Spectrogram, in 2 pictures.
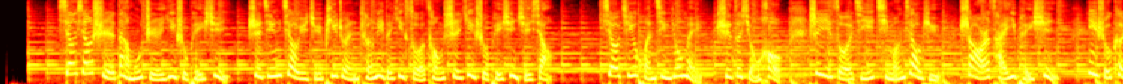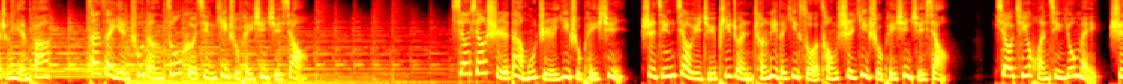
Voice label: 女 培训学校宣传 年轻; 湘乡市大拇指艺术培训; 年轻稳重

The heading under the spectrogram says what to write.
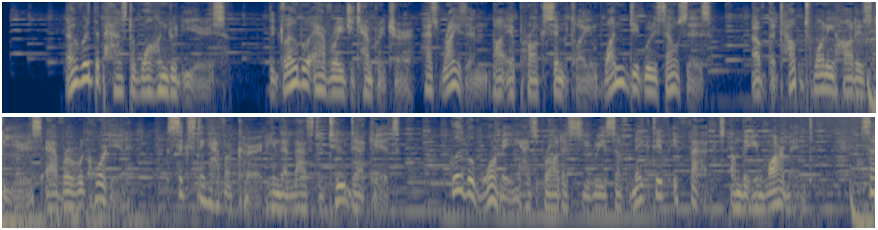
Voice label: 男 英语配音 中年 课程; 中英双语; 年轻时尚

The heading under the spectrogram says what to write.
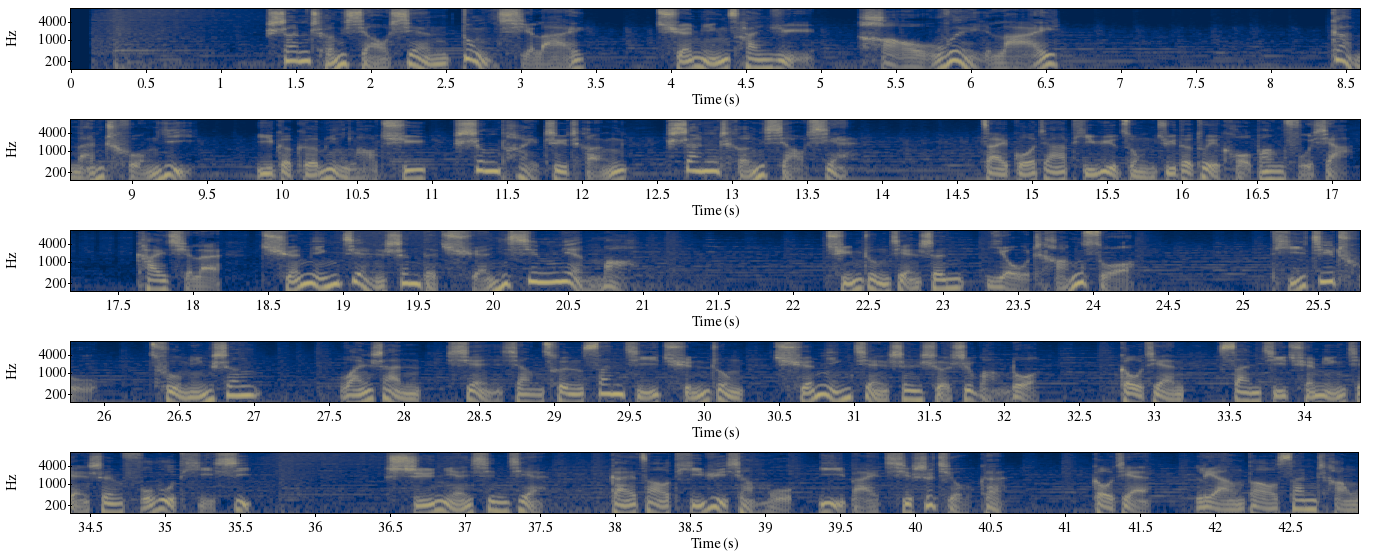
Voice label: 男 专题汇报 全民健身工作成效纪录片 大气厚重; 高端质感; 大气浑厚; 崇义县

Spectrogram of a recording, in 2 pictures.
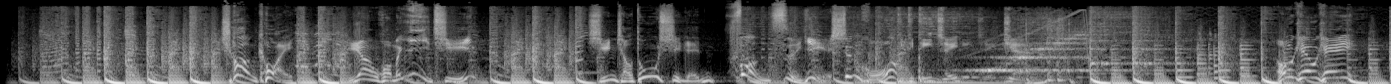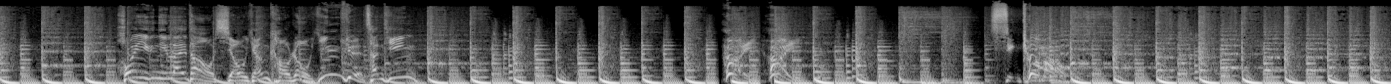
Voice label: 男W3-土嗨商业喊麦样音, 喊麦激情 夸张震撼

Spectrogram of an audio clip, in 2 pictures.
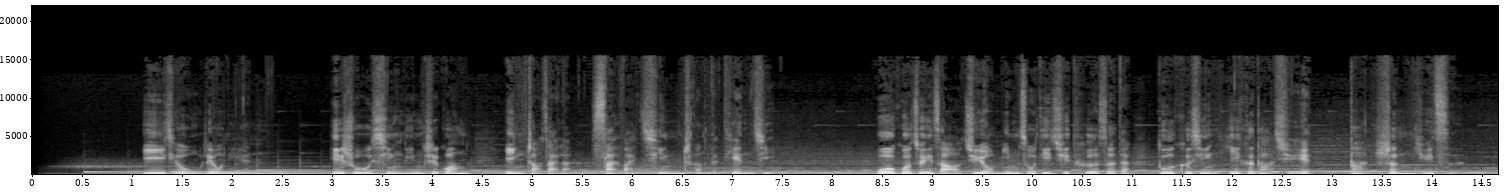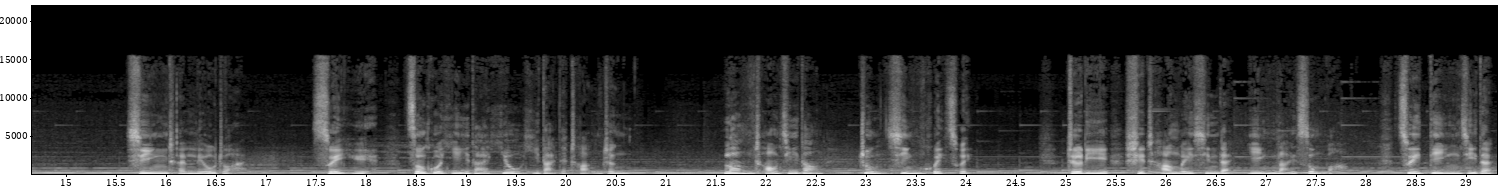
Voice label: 男, 大学宣传片, 纪实讲解; 稳重磁性; 纪实记录; 中医学院

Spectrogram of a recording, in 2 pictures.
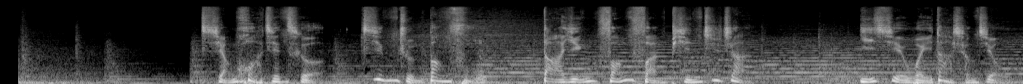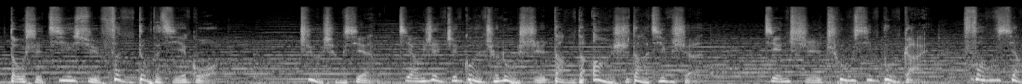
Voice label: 男 政府专题 大气宣传; 柘城县脱贫攻坚汇报

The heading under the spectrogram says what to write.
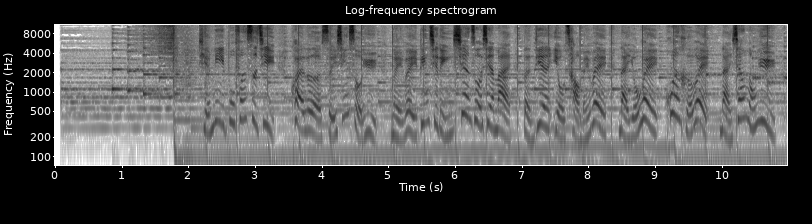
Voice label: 活泼女声 夏季饮品促销; 激情力度

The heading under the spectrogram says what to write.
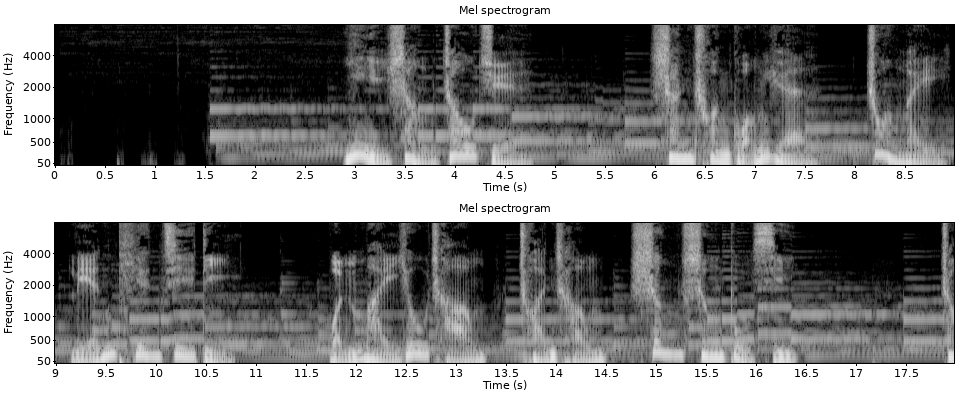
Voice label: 男 纪录片 古风古韵; 硬朗力度 大气浑厚

